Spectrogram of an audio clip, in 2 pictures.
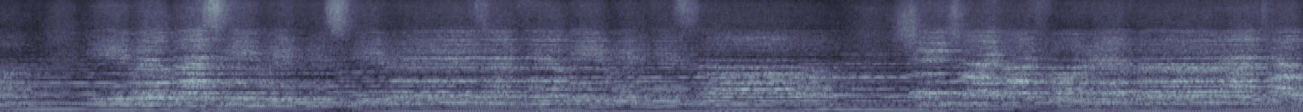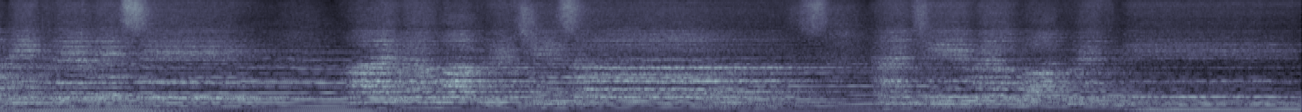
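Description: Large mixed choir singing a slow hymn in many parts, accompanied by pipe organ, whose deep bass notes are held for several seconds at a time under the voices.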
